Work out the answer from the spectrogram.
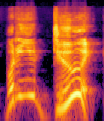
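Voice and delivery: high, loud teasing outrage; mock outrage. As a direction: play shocked disbelief.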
